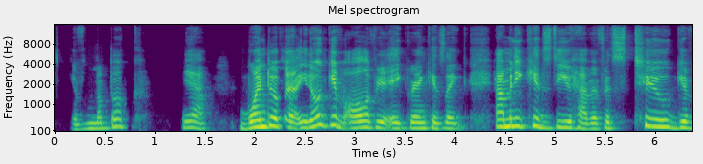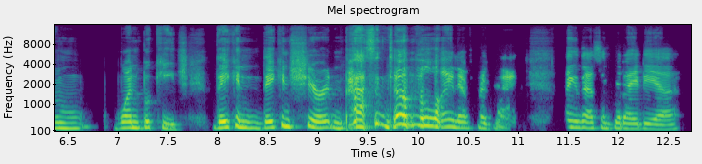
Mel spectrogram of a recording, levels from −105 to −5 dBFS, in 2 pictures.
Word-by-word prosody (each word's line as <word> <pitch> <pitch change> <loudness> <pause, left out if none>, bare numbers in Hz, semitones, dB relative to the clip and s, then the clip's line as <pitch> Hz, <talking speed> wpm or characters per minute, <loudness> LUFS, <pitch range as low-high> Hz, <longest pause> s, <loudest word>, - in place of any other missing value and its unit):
Give 160 -1 -11
'em 180 +1 -4
a - - -3
book. 240 +5 -7 0.3
Yeah, 210 -4 -5 0.3
1 215 +7 +5
to 270 -1 +5
a - - -1
fa 205 -6 +1
you 205 - +1
don't 290 +5 +2
give 295 -9 +2
all 200 +2 +1
of 215 0 -4
your 200 - 0
8 185 +1 -3
grandkids, 190 -1 -1
like 180 -1 -6 0.2
how 245 - +4
many 255 +1 +5
kids 250 -6 -1
do 220 - -5
you 210 -1 +1
have? 180 -4 -4
If 180 +2 -3
it's 195 +1 -5
2, 240 0 +1
give 205 0 0
'em 185 +4 -4 0.2
1 200 +2 +1
book 210 +1 -4
each. 160 -3 -7 0.3
They 205 +2 +5
can 205 -5 -1
they 200 +1 +4
can 255 +1 +2
share 240 -4 +1
it 210 - -4
and 185 0 -3
pass 235 +11 +3
it 290 -9 +1
down 305 +1 +6
the 265 - +3
line 240 -4 +2
after 190 -2 -4
that. 165 - -7 0.5
I - - 0
think 210 -1 -2
that's 190 -1 -3
a - - -6
good 185 +1 -6
idea. 165 -2 -4
205 Hz, 245 wpm, -21 LUFS, 185-235 Hz, 0.5 s, down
